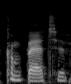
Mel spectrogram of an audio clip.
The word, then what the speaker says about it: combative: Og hvis der noget woke kvinder er, så er det combat, hvordan er man udtaler det? – Combative. Combative, ja.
